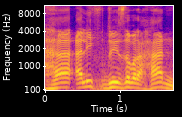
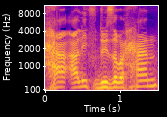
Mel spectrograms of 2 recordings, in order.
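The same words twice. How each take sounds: First: হান with an open h from the bottom of the throat; slow recitation, হা breathed from where the throat begins; deep-throat হা. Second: হান with a tight h from mid-throat. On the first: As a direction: let the h of হা come from deep in the throat, slowly. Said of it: "এ হা হবে গলা শুরু হইতে". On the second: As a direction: squeeze the h of হা in the middle of the throat. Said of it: "এ হা হবে গলার মাঝখান". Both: Shown as a demonstration.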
